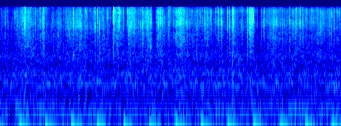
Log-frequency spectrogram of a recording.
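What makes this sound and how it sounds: Fingers squeeze and rub the plastic needles at a branch tip of an artificial fir Christmas tree, making a quiet, continuous crinkle. Bright, crackly rustling repeats in many short bursts over a low, steady background rumble.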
